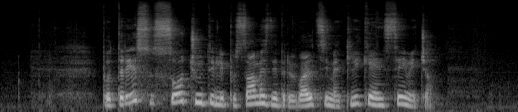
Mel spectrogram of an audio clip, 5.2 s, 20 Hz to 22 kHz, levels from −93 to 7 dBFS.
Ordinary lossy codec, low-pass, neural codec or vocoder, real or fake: none; none; none; real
